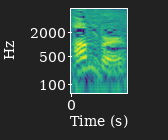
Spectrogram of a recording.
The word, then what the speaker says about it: Humber: his teammates who know the H is silent the nickname you can hear the H so his last name is umber but one of his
